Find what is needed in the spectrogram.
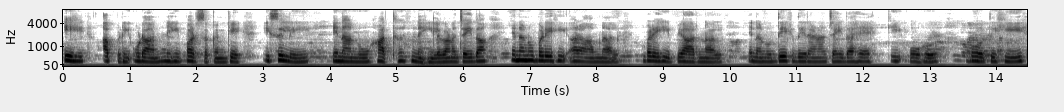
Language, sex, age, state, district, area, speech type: Punjabi, female, 45-60, Punjab, Kapurthala, urban, spontaneous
